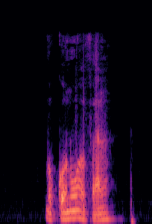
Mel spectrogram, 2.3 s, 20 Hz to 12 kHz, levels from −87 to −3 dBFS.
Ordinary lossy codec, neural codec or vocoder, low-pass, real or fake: AAC, 48 kbps; none; 7.2 kHz; real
